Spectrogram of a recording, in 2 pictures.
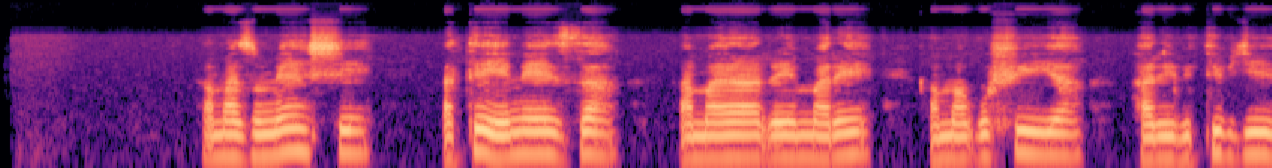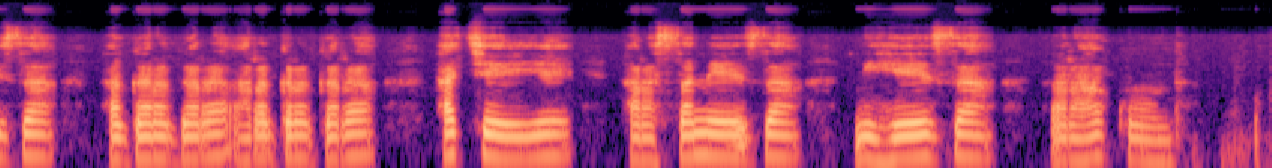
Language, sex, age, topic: Kinyarwanda, female, 36-49, government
